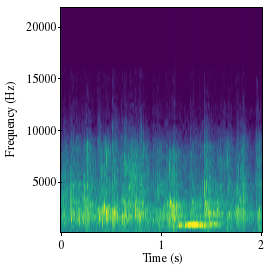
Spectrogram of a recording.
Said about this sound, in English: Good evening, everyone. That was amazing. I just want to give them another round of applause. That was absolutely awesome.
